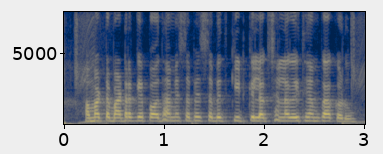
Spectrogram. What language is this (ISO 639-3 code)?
mag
